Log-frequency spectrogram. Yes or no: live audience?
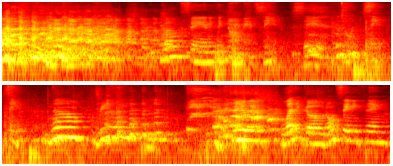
yes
